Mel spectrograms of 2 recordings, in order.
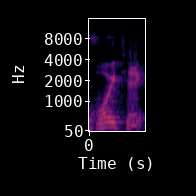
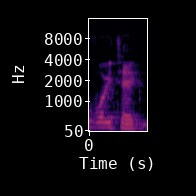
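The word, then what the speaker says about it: Wojtek: Tango Echo kilo however it is a Polish name and is pronounced voch now today's story is going to be slightly different as Corporal vyc is not a human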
